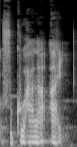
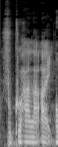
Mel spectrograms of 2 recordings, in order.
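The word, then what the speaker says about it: 福原愛: 就是啊，福原爱呢读作福库哈拉爱啊，福库哈拉爱哦，福原爱的爱称是爱酱，就是福库哈拉爱の愛称は愛酱。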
